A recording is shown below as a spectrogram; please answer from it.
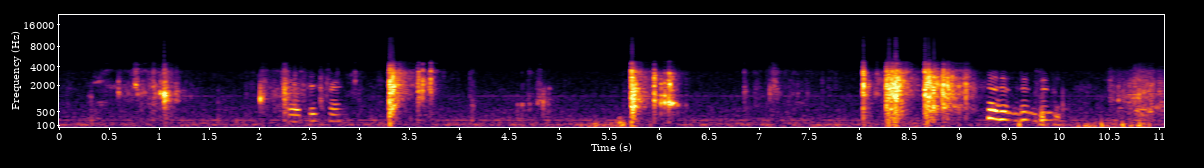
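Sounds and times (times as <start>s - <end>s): plastic cracking on concrete: 0.7s - 1.4s, 2.0s - 3.9s, 5.7s - 7.3s, 8.0s - 9.2s.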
